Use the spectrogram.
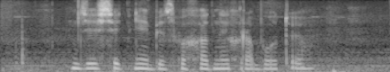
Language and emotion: Russian, neutral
